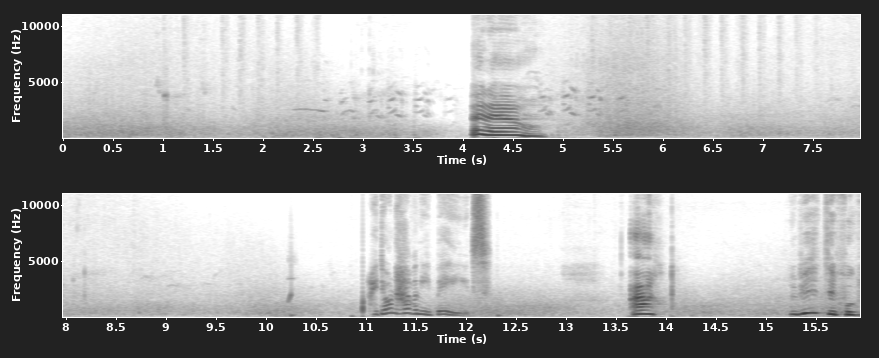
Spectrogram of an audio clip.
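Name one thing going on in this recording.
Gentle waves wash onto a sandy shore.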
